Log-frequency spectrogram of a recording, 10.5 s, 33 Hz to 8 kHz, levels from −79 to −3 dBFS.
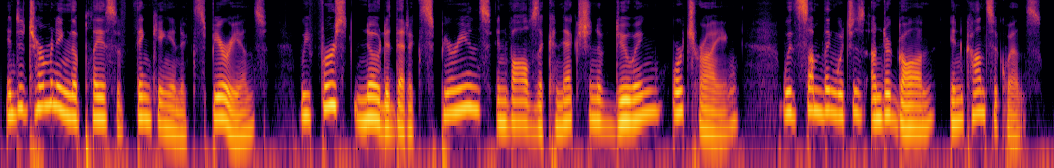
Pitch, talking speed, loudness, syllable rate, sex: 165 Hz, 155 wpm, -20 LUFS, 5.4 syllables/s, male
